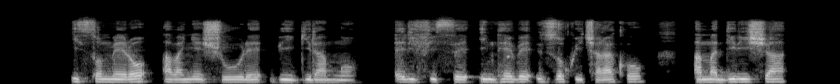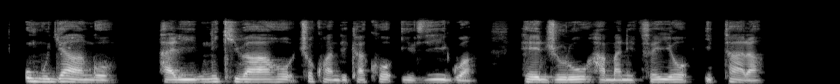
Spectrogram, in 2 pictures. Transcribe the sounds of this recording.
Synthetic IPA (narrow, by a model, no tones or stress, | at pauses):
iso̞me̞ɾo̞aβaɲe̞ʃuːɾe̞βiɡiɾamŋo̞ | eɾifise̞in̥e̞βe̞zo̞kwiːt͡ʃaɾakʰo̞ | amadiɾiʃa | umuɾɟaːŋɡo̞ | haɾinikʰiβaːɦo̞t͡ʃo̞kwaːndikakʰo̞ivjiːɡwa | he̞ːd͡ʒuɾuhamanit͡se̞jo̞itʰaɾa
